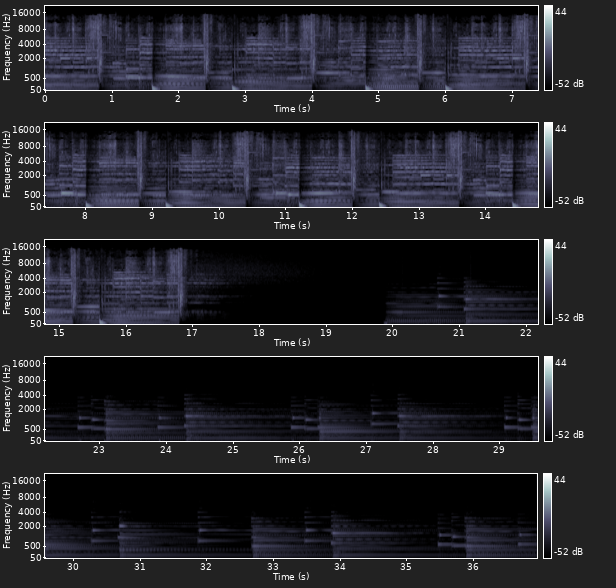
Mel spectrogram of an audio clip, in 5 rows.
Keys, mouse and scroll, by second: 1.1-1.7 scroll down 3, 1.4 middle click, 2.5 shift+a, 7.0 click, 8.1 click, 9.1 middle click, 10.0 click, 12.1 shift+a, 18.9 click, 20.2 click, 21.1 middle click, 22.1 shift+a, 25.5 click, 26.5 middle click, 27.6 click, 28.6 click, 31.3 click, 31.5 click.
